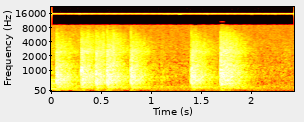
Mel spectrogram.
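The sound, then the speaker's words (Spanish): Knocking on a door: a quick run of four firm knocks, a short pause, then two more, each a dull thud. “Unos golpes en la puerta la sobresaltan.”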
